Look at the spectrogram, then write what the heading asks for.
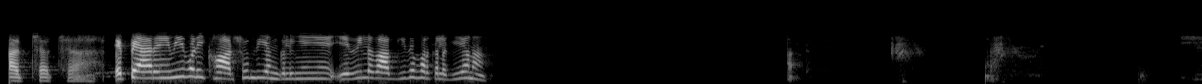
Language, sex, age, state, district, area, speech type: Dogri, female, 45-60, Jammu and Kashmir, Samba, rural, conversation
